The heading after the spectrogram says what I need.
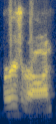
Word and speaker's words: Bergeron: Bergeron. Sorry, Chris, I butchered your name. Scottish, Nova Scotian, not French.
